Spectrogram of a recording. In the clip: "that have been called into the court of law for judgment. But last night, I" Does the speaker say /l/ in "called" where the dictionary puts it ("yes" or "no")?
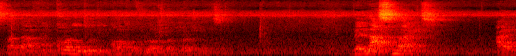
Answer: no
